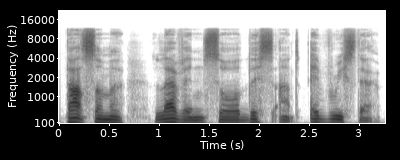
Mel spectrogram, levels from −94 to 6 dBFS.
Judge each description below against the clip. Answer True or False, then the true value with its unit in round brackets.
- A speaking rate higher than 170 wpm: False (145 wpm)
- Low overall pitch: True (105 Hz)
